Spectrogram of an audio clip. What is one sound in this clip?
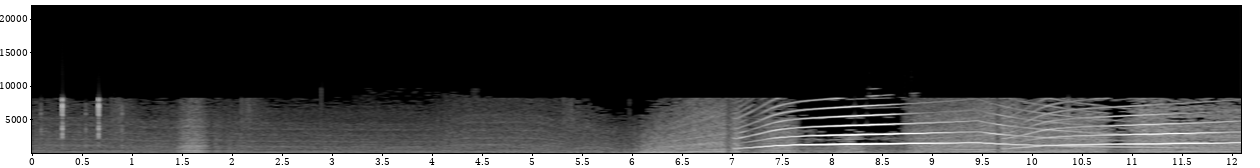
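A police car engine hums as the car drives.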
